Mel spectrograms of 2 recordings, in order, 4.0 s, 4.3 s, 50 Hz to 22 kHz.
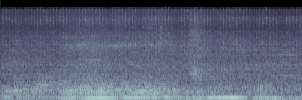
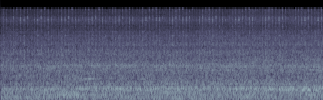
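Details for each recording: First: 2010 Toyota Corolla petrol engine after installing new ignition coils for a cylinder misfire; steady even idle hum, no stumble, no fault codes, uniform burn lines across all cylinders. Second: 2010 Toyota Corolla petrol engine idling with uneven lumpy beat from one cylinder misfiring, no fault codes stored, check light off.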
